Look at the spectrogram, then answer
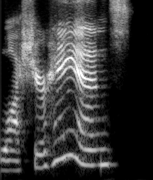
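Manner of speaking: "hands" lifted with a rising, question-like pitch. Showing how an instruction can sound like a question: rise on hands. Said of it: "just by that simple inflection, in, it, it insinuates a question".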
